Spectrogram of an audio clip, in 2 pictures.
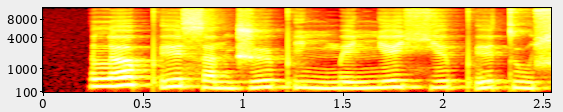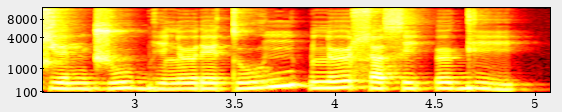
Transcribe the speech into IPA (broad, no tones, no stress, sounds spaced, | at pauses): l ɐ pʼ ɪ s ɐ n d͡ʒ ø pʼ i ɲ m e ɲ e ç ɪ pʼ ɪ t u ɕ ɪ n d͡ʒ u b i l ø ɾ e t u ɲ | l ø ɬ ɐ s i ʔ ø ɡ i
